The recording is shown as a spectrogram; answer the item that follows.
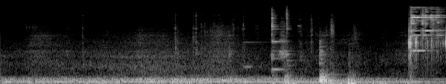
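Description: A few light metallic clicks and clinks about three seconds in as the rear brake caliper is worked off its bracket, over a steady low hum.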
